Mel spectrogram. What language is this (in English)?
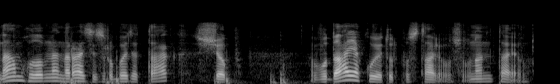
Ukrainian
